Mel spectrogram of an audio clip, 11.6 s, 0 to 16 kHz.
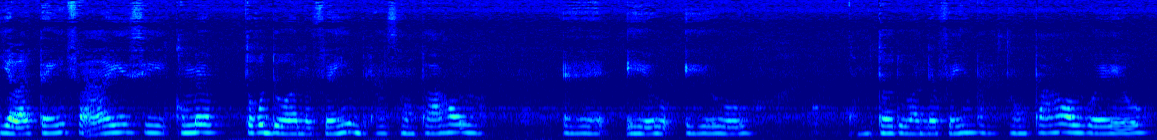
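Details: Adult woman with hereditary, progressive degenerative spinocerebellar ataxia type 7 (SCA7), symptoms since 2018, recorded after neuromodulation with speech therapy and physiotherapy; she says the disease shows in her voice and speech. Ataxic dysarthria.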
